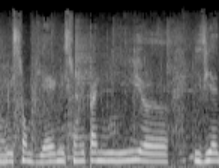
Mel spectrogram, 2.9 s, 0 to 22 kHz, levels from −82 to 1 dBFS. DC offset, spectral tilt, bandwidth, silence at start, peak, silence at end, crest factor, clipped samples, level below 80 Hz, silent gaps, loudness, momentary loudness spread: under 0.1%; -4 dB/octave; 17.5 kHz; 0 s; -4 dBFS; 0 s; 14 dB; under 0.1%; -44 dBFS; none; -19 LUFS; 4 LU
